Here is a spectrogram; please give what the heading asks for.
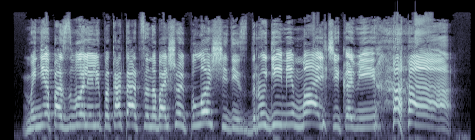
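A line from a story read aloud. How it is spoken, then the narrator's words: Shouted right into ear. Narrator (Russian): Кай крикнул Герде в самое ухо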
